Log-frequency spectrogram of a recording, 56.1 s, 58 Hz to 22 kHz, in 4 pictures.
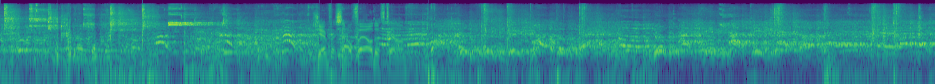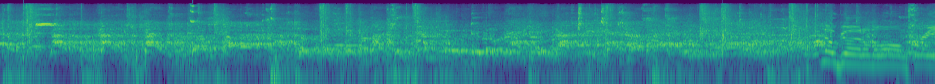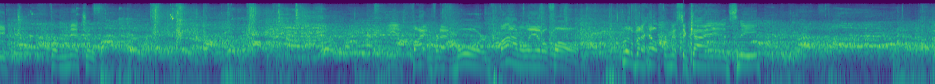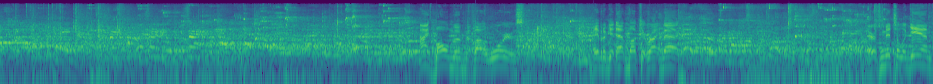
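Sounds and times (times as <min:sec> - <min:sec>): crowd talking and calling out: 0:00.0 - 0:56.0
loud shouts: 0:00.0 - 0:56.0.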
